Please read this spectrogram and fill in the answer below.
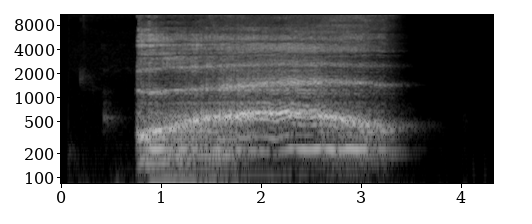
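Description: A man's single long, loud burp, starting just under a second in and lasting close to three seconds at a steady low pitch before fading out.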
